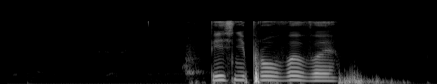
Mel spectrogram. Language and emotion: Russian, neutral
